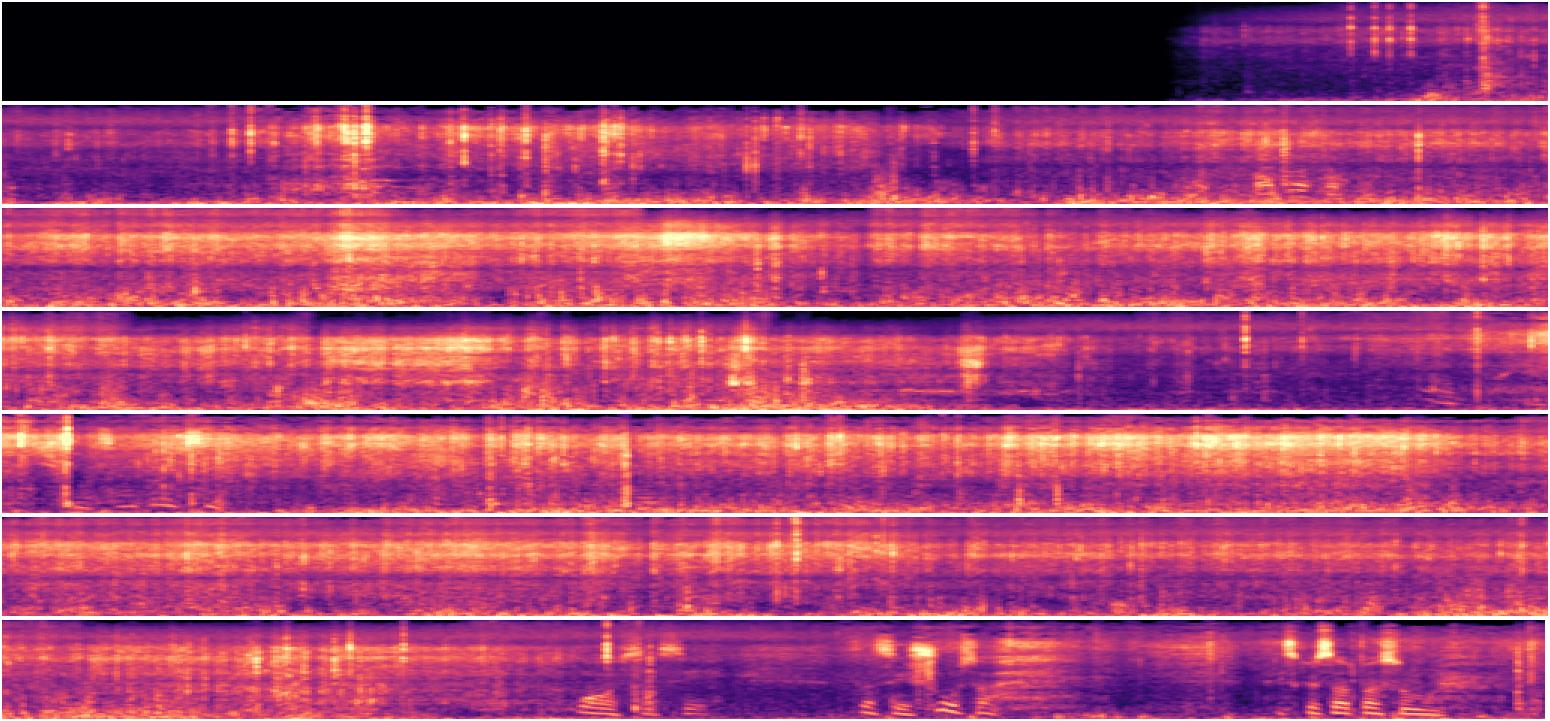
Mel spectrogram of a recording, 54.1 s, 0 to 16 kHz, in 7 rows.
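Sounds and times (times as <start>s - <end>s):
tyres rolling over dry leaves: 6.0s - 51.2s
wind buffeting microphone: 6.4s - 54.0s.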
